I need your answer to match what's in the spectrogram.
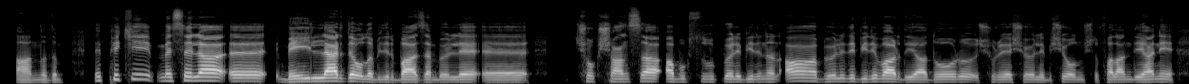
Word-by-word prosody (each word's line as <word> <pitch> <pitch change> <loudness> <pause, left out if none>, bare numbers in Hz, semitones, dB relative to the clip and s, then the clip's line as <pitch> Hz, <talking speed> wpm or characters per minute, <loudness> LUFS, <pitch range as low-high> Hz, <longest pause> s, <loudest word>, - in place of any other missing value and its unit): Anladım. 105 +1 -5 0.3
Eee, 180 - -6
peki, 230 -1 -4
mesela, 175 +2 +4
eee, 150 0 +3
mail'ler 145 +4 +5
de 155 - +6
olabilir 120 -5 -2
bazen, 115 -1 +3
böyle, 115 0 0
eee, 105 0 -2 0.4
çok 135 -2 -9
şansa 130 +2 +1
abuk 130 0 -1
subuk, 125 -1 -15
böyle, 125 -1 -3
birinin 125 +1 -7
"A, 150 -2 +2
böyle 140 +2 -5
de 145 -4 -5
biri 135 +2 -5
vardı, 130 -5 +3
ya, 115 -1 0
doğru 120 +1 -4
şuraya 115 0 -7
şöyle 115 -1 -8
bir - - -18
şey 120 - -7
olmuştu" 115 -2 -8
falan 115 0 -3
diye, 115 0 -2
hani, 120 -1 -2
125 Hz, 160 wpm, -21 LUFS, 115-145 Hz, 0.4 s, de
